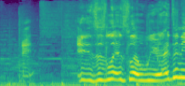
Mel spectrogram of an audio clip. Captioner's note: child noises; mumbles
